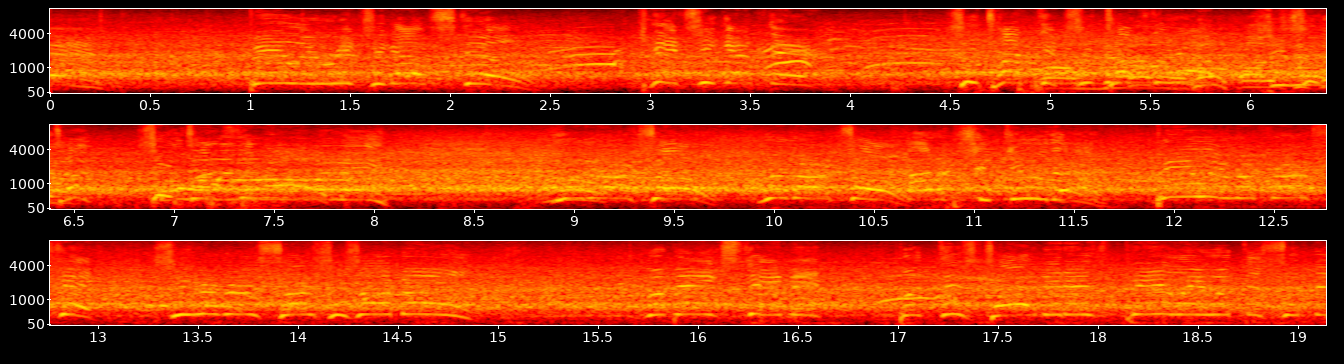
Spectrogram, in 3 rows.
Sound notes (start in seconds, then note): 9.0 crowd cheering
